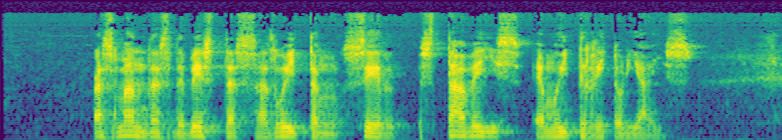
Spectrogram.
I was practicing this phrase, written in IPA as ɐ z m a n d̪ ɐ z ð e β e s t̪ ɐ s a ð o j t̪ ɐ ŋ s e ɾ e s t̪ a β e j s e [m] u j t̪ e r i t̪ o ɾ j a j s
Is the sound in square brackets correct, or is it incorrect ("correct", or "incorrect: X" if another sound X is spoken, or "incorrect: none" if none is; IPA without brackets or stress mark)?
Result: correct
